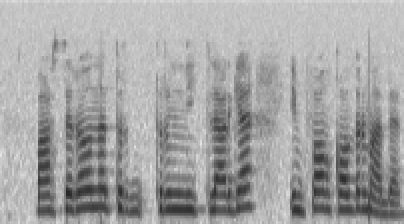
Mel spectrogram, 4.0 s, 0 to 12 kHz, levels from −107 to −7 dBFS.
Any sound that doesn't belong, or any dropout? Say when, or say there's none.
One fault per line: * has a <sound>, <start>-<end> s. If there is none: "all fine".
* has a dropout, 3.1-3.1 s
